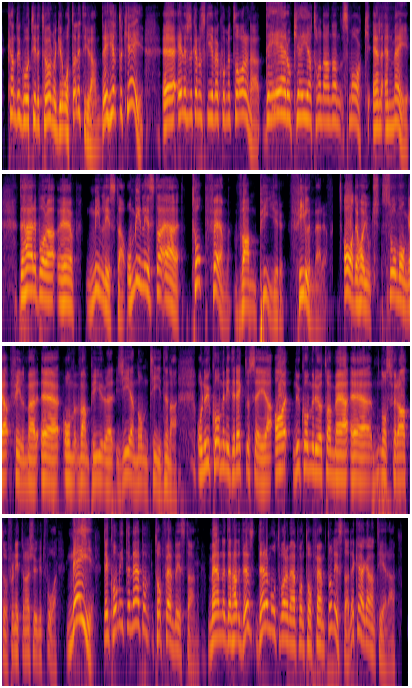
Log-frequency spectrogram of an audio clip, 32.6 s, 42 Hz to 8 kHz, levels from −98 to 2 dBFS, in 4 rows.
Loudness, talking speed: -25 LUFS, 190 wpm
